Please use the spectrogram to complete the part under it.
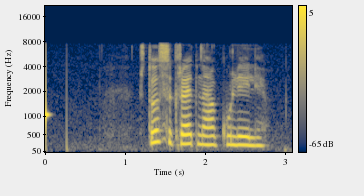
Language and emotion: Russian, neutral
